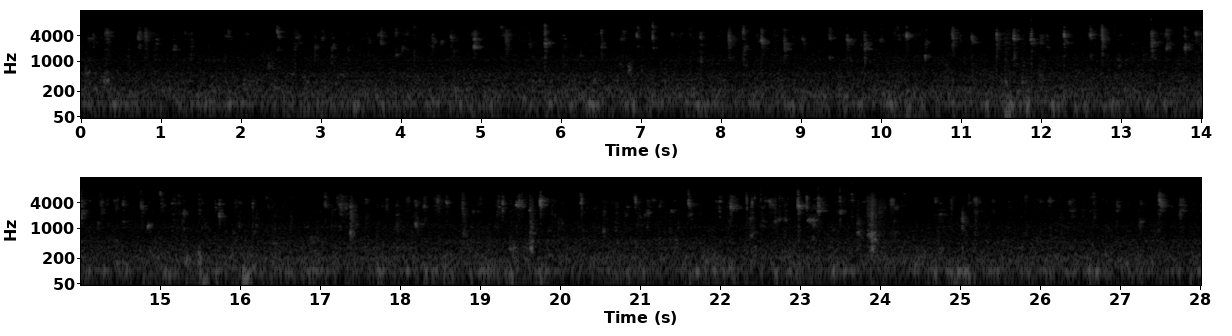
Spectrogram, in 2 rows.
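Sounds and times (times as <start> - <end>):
wet chewing and lip-smacking: 0.0 - 28.0.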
